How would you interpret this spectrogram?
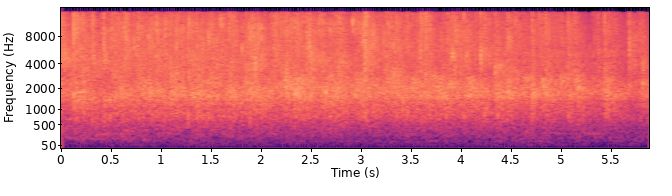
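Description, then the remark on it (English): A church audience claps steadily for several seconds, a dense, even wash of many hands with no gaps and no voices on top, holding at a constant level before easing slightly at the end. “Do you clap in this church?”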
